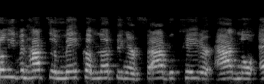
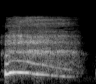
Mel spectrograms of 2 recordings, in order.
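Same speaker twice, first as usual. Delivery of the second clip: laughing; 10 semitones higher, 6 dB louder than usual. Real, not acted. Bursts out laughing.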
